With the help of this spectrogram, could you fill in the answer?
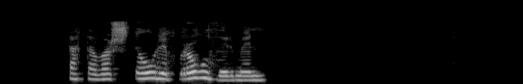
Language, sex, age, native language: Icelandic, female, 8, Icelandic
